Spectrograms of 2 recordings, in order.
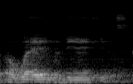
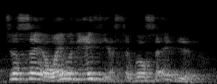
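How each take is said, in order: First: Low, quiet, dry retort with a laugh under it; calm defiant bishop. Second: High, coaxing empress voice with a push on "say"; pressing him, voice pitched way up; imperious empress. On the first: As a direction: turn her words back on her, softly. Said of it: "puts his hand out like this and says". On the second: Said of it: "finally the empress says". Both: Retold or imitated.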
